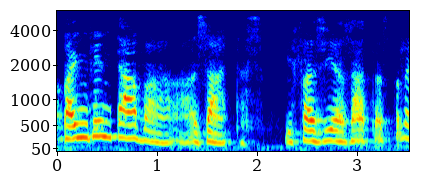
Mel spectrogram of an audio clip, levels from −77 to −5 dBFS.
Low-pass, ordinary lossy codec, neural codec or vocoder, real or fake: 5.4 kHz; MP3, 32 kbps; codec, 16 kHz, 16 kbps, FreqCodec, smaller model; fake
